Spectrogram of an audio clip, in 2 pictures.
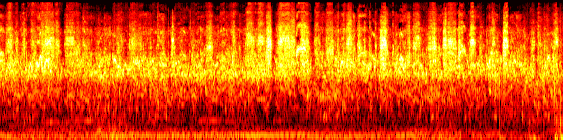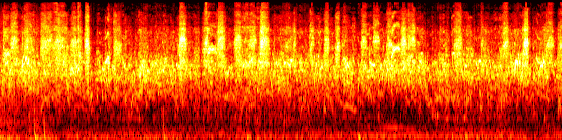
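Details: Australian budgerigar colony in full chorus, continuous high chirping and warbling from many birds, with brief louder bursts and a soft low drone in the background.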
